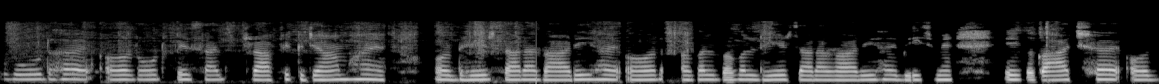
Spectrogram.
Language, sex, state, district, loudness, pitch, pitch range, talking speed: Magahi, female, Bihar, Lakhisarai, -20 LUFS, 215 Hz, 210-225 Hz, 145 wpm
